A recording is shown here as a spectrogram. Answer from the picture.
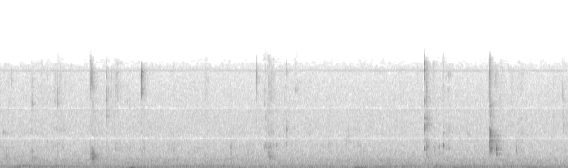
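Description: A person chewing a fried chicken nugget, with a few short, soft wet smacks and crunches spread through the chewing.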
